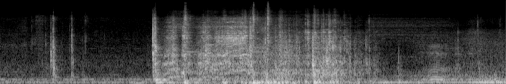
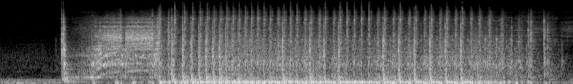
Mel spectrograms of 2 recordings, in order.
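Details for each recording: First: Craftsman YS4500 lawn tractor repowered with Kohler Courage single, starter shimmed out under half a millimeter, about 36°F: starter whirs and grinds briefly, engine catches and runs unevenly; Bendix drive hanging up again. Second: Craftsman YS4500 lawn tractor repowered with a Kohler Courage engine, on choke, whose starter Bendix gear sticks up against the flywheel ring: brief crank, then it catches and runs steadily, stops, and fires cleanly again; normal start and run.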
